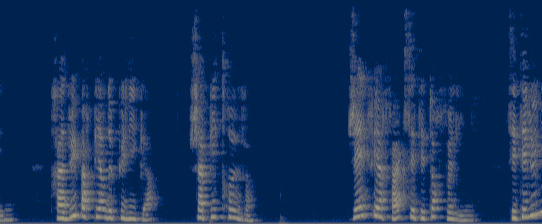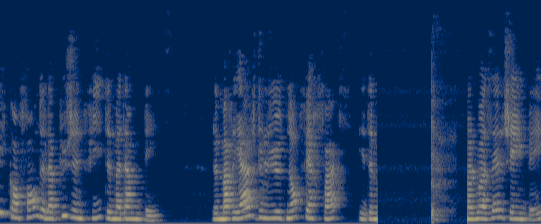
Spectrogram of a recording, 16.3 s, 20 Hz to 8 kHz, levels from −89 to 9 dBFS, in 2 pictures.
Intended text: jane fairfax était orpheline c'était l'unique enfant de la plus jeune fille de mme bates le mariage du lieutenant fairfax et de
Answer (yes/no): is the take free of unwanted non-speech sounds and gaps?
no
